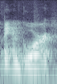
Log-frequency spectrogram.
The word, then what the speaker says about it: Bangor: in Maine where he lives, just outside of Bangor, as I have finally learned how to properly pronounce it, you manians, you maniacs, haha.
